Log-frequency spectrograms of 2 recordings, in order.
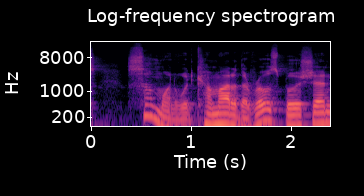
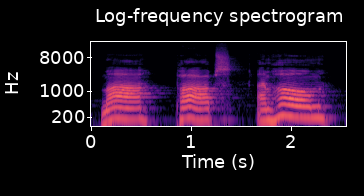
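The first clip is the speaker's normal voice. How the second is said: calling out; 9 semitones higher, much slower than usual. Acted. Calling out on arriving home.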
